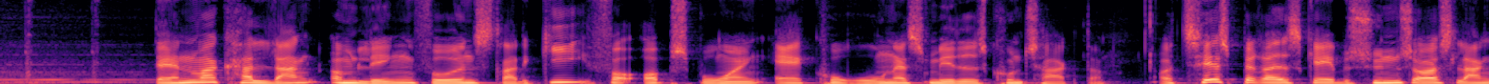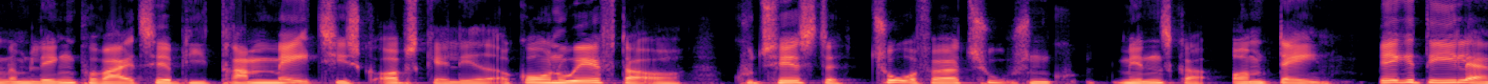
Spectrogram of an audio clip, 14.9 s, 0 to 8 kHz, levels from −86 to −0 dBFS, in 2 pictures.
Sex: male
